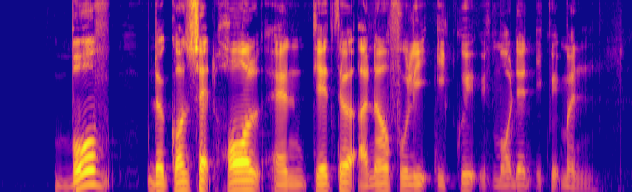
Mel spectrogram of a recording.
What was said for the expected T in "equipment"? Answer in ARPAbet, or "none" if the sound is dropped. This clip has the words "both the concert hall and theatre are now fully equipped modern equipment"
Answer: none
